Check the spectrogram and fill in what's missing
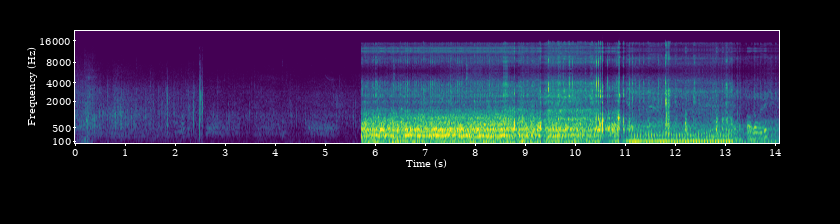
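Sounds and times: truck engine running: 5.8s - 14.0s.

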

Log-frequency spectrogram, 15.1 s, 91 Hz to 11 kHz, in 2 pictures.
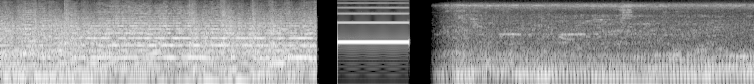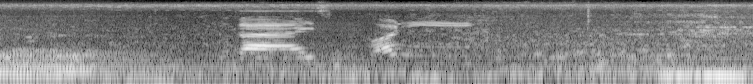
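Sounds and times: music intro: 0.0s - 3.2s
short electronic beep: 3.4s - 4.1s
low rumble of street traffic: 4.3s - 15.0s.

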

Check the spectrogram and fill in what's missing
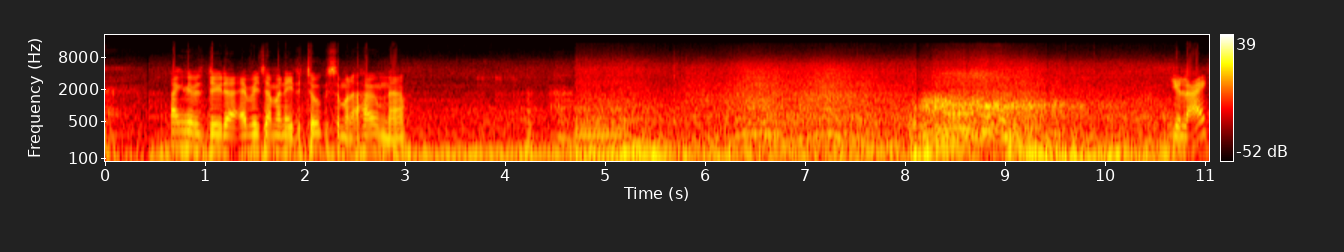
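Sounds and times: motorcycle engine revving: 0.4s - 10.8s.

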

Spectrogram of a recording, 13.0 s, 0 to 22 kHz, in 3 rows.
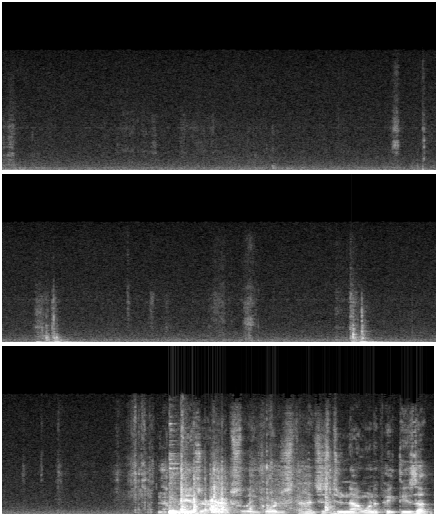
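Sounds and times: cardboard tiles shuffled: 9.0s - 12.2s.

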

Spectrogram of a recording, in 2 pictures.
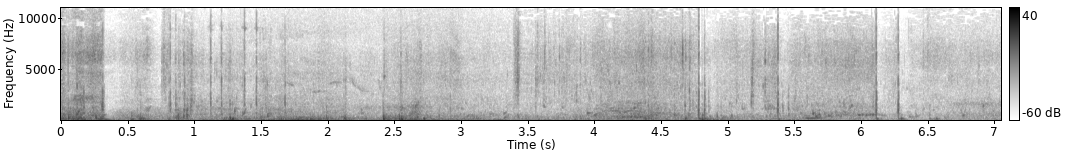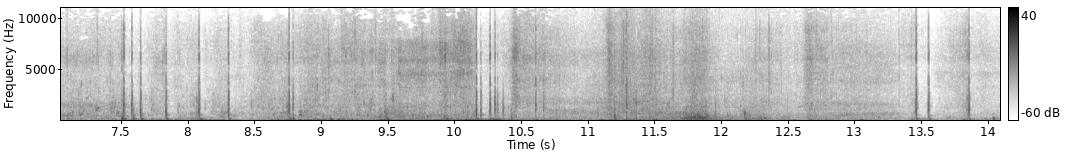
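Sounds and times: splashing in shallow water: 0.0s - 14.0s
sharp clicks and knocks: 7.4s - 8.9s, 13.4s - 14.0s.

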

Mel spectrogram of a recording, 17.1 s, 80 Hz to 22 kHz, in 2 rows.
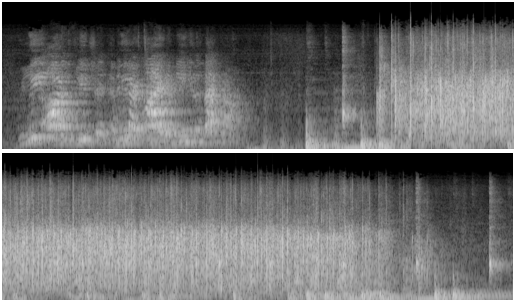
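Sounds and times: audience applauding: 6.2s - 15.8s.

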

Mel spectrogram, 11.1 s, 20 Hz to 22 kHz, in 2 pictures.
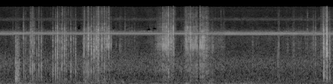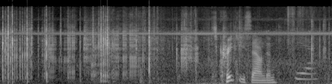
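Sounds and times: corn stalks rustling: 5.2s - 9.3s.

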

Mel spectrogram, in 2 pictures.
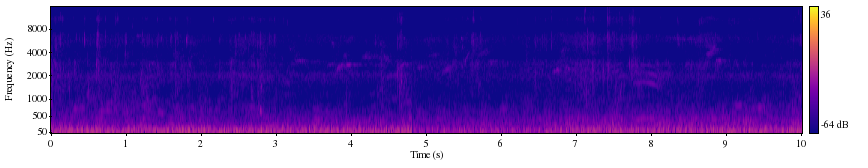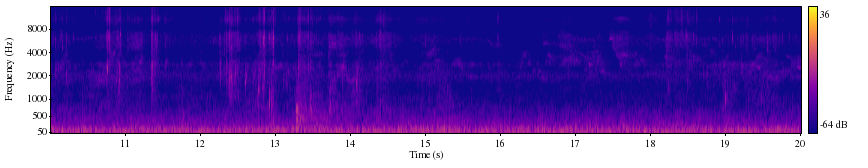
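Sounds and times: hands splashing in muddy water: 0.0s - 3.4s, 9.8s - 15.0s
steady low rumble: 0.0s - 20.0s.

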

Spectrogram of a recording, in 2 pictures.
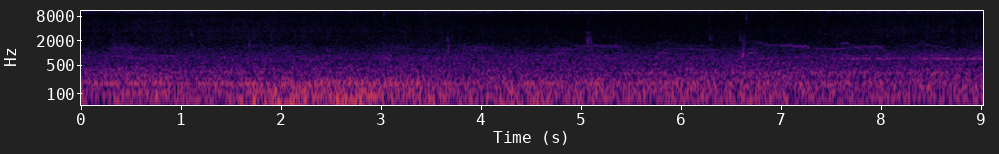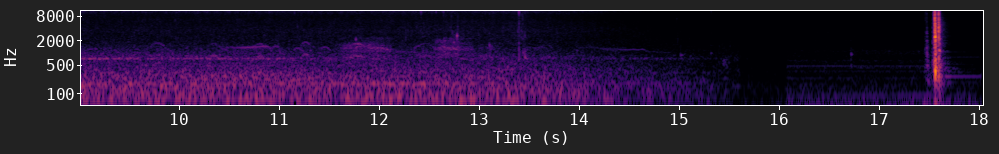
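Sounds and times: steady synth tone: 0.0s - 15.4s
wavering call-like glides: 0.0s - 15.6s
rumbling hissing noise bed: 0.0s - 18.0s.

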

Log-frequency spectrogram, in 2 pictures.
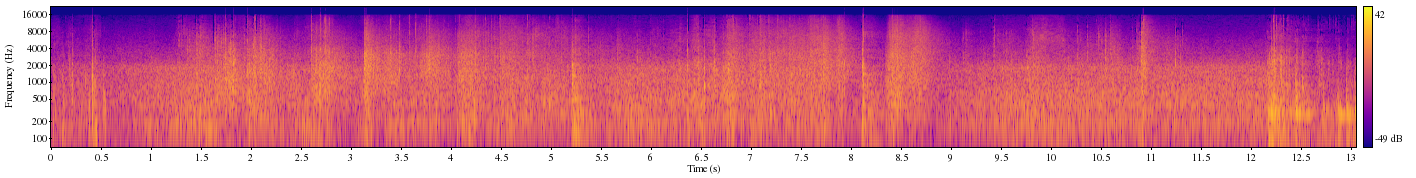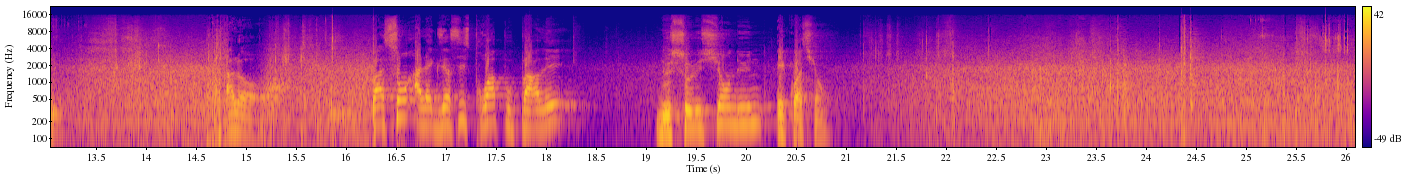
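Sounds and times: paper sheets rustling and crackling: 0.0s - 11.4s, 12.2s - 15.8s, 21.1s - 22.2s, 22.9s - 26.0s.

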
